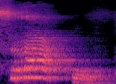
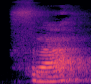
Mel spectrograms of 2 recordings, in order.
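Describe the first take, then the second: First: Said in the usual way. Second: "Fraco" split into fra and co, long pause between; separando sílabas. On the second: Shown as a demonstration. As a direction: leave "fra" hanging before finishing "Fraco". ("Fraco" em duas sílabas, com pausa longa no meio) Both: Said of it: "vamos ter que separar as sílabas".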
